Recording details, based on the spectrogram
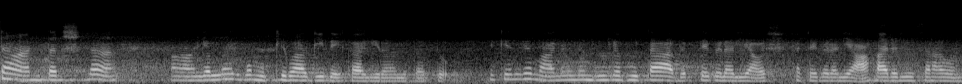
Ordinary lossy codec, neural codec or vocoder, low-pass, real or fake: none; codec, 16 kHz in and 24 kHz out, 1 kbps, XY-Tokenizer; 7.2 kHz; fake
